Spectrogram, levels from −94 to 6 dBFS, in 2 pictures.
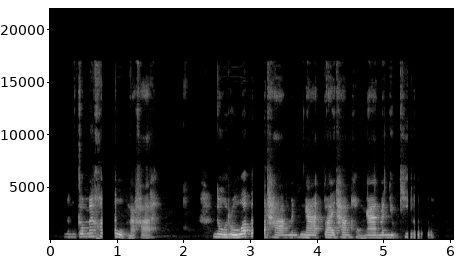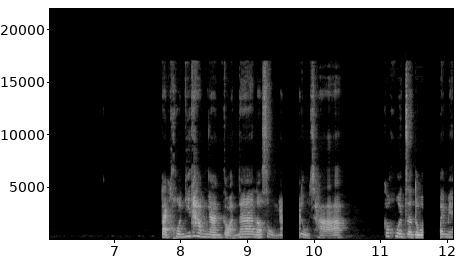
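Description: Speech that cuts to silence at 0.78 to 1.00 s, 3.04 to 3.24 s, 9.53 to 9.81 s and 11.64 to 11.92 s, and in scattered short gaps between 5.37 and 5.93 s. Each time it resumes further on, as though it had kept playing. This is a likely Bluetooth dropout, with packets failing to reach the headphones in time.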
